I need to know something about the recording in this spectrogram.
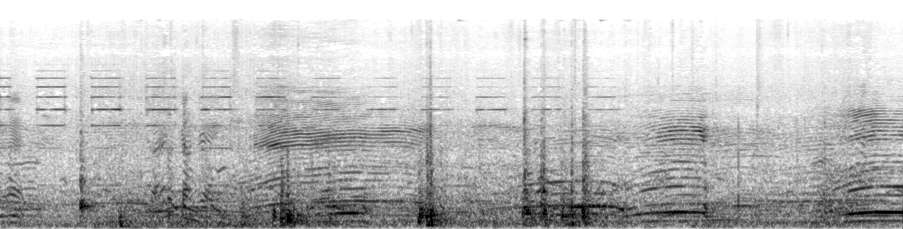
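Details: Giant Pegon cattle mooing repeatedly in short, arched, harmonic calls over eleven seconds, mixed with music, shouting people and a beeping, alarm-like tone.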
